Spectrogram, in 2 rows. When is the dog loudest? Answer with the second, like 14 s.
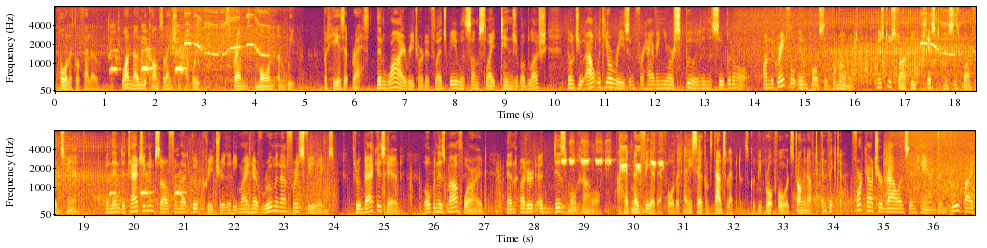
2 s.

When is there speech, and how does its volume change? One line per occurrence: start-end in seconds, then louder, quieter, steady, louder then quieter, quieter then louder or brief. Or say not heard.
0.0-36.7 steady.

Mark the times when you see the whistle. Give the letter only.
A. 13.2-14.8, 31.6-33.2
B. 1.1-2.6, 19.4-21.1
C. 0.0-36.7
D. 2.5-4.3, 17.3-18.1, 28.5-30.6
D.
